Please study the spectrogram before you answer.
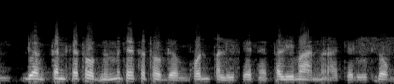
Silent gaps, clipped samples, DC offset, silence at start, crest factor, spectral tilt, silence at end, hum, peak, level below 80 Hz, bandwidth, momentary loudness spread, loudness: none; under 0.1%; under 0.1%; 0 s; 14 dB; -7.5 dB/octave; 0 s; none; -8 dBFS; -56 dBFS; 7.4 kHz; 7 LU; -22 LUFS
